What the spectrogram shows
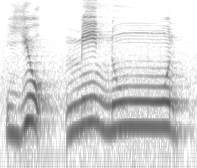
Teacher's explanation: حمزہ کے اوپر جزم ہو تو جھٹکا دے کے پڑھیں گے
